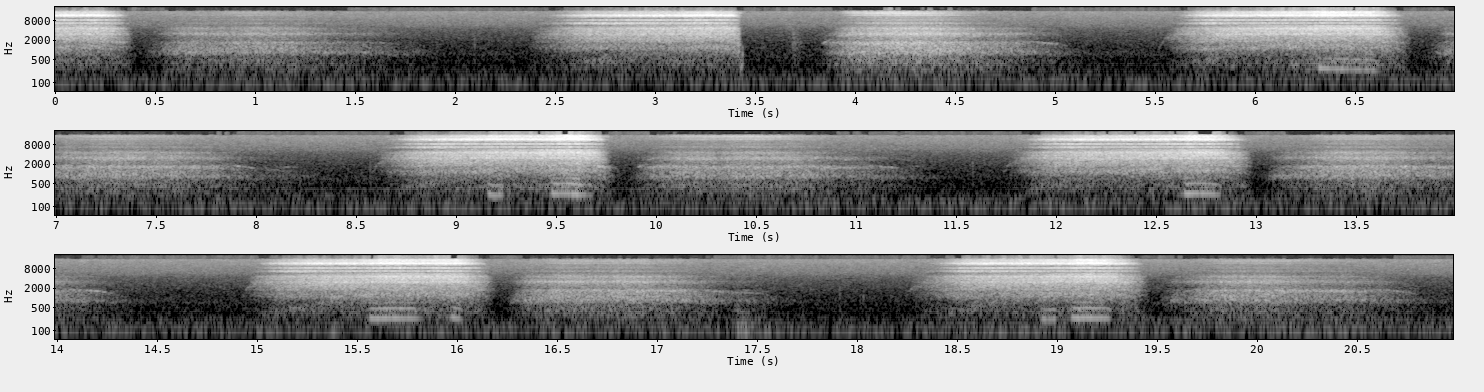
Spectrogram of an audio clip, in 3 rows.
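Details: Baby sleeping sound effect: slow, even sleep breathing at about 19 breaths a minute with a faint snoring or whistling note on some breaths; infant sleep breathing with light snoring.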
